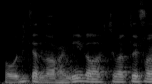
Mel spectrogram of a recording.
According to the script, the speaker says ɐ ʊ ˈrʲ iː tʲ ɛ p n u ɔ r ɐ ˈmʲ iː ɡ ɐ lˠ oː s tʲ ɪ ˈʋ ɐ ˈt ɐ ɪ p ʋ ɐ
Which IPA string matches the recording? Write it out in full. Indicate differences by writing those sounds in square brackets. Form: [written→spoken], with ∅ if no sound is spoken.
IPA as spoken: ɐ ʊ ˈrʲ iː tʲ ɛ [p→∅] n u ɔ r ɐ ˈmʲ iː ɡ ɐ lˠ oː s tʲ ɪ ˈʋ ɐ ˈt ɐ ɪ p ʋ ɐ

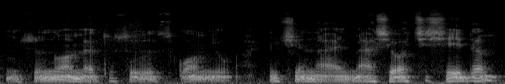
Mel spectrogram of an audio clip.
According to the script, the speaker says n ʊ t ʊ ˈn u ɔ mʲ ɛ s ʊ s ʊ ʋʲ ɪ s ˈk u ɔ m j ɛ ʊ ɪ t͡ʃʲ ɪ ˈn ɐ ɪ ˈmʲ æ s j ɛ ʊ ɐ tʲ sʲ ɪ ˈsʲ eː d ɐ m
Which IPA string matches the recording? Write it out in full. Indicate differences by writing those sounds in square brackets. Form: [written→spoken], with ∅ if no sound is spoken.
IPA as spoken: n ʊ [t→s] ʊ ˈn u ɔ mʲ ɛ [s→t] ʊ s ʊ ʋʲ ɪ s ˈk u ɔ m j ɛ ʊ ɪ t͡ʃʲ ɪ ˈn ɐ ɪ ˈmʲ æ s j ɛ ʊ ɐ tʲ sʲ ɪ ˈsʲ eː d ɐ m

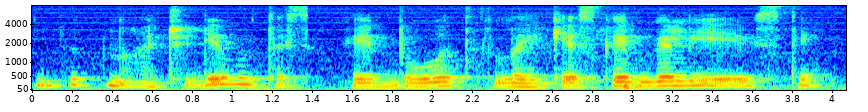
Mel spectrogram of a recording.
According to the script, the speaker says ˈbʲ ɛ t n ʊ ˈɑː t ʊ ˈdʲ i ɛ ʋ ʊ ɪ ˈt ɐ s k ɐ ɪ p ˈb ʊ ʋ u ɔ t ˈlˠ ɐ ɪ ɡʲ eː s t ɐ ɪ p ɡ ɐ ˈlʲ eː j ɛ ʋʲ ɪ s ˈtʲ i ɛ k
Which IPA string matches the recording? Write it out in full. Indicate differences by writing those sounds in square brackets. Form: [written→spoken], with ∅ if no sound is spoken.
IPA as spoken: ˈbʲ ɛ t n ʊ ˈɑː [t→t͡ʃʲ] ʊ ˈdʲ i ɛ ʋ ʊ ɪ ˈt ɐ s k ɐ ɪ p ˈb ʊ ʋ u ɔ t ˈlˠ ɐ ɪ [ɡʲ→kʲ] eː s [t→k] ɐ ɪ p ɡ ɐ ˈlʲ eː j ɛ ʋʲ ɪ s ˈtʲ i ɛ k

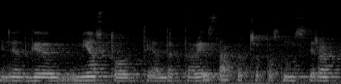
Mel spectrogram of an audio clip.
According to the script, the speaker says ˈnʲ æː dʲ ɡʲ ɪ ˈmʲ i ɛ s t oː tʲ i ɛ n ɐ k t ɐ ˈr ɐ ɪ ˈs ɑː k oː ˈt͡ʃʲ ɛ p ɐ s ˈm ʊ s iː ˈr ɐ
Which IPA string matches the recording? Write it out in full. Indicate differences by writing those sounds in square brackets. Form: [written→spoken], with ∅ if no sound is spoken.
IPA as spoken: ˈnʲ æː dʲ ɡʲ ɪ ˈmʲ i ɛ s t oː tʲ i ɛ [n→d] ɐ k t ɐ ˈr ɐ ɪ ˈs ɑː k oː ˈt͡ʃʲ ɛ p ɐ s ˈm ʊ s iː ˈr ɐ

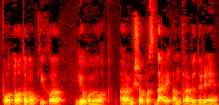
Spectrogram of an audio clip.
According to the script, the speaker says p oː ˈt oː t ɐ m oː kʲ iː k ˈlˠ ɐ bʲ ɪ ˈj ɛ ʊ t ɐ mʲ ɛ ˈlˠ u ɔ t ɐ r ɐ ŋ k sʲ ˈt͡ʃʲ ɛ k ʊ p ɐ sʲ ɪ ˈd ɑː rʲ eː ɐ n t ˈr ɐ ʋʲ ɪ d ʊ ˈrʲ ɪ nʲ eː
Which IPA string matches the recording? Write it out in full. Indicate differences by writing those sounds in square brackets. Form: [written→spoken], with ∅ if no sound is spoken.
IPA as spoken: p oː ˈt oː t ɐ m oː kʲ iː k ˈlˠ ɐ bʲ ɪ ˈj ɛ ʊ [t→p] ɐ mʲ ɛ ˈlˠ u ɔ t ɐ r ɐ ŋ k sʲ ˈt͡ʃʲ ɛ [k→∅] ʊ p ɐ sʲ ɪ ˈd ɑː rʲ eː ɐ n t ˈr ɐ ʋʲ ɪ d ʊ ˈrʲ ɪ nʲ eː

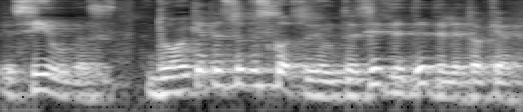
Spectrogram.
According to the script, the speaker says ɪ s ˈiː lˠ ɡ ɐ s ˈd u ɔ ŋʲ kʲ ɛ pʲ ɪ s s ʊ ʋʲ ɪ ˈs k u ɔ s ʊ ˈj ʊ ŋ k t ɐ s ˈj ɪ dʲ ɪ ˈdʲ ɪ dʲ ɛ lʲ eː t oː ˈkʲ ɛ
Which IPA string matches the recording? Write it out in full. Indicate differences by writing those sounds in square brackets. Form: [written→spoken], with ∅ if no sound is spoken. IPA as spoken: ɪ s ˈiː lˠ ɡ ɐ s ˈd u ɔ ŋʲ kʲ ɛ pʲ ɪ s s ʊ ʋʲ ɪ ˈs k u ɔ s ʊ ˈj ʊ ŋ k t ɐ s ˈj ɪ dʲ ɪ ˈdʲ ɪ dʲ ɛ lʲ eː t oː ˈkʲ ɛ

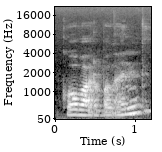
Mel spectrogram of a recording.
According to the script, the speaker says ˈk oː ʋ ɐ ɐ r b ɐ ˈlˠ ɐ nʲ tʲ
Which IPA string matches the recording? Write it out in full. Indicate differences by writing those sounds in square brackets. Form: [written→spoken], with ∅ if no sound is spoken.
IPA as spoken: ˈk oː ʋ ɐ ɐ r b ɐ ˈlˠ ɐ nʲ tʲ

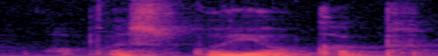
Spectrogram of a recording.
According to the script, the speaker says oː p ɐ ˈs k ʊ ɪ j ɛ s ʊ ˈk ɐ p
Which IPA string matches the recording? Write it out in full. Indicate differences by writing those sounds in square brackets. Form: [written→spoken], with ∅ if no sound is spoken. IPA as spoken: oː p ɐ ˈs k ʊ ɪ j ɛ [s→∅] ʊ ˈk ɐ p

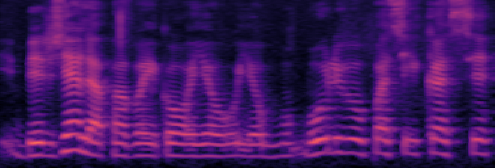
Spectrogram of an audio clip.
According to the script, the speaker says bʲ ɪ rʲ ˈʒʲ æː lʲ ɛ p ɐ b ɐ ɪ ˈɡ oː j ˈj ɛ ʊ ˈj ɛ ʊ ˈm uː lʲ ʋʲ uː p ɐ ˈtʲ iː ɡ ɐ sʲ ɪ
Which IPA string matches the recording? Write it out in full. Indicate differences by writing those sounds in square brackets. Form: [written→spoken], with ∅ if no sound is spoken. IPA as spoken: bʲ ɪ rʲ ˈʒʲ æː lʲ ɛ p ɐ b ɐ ɪ ˈɡ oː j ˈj ɛ ʊ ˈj ɛ ʊ [ˈm→ˈb] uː lʲ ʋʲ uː p ɐ [ˈtʲ→ˈsʲ] iː [ɡ→k] ɐ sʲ ɪ

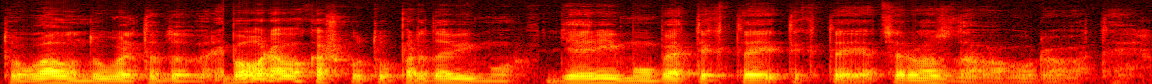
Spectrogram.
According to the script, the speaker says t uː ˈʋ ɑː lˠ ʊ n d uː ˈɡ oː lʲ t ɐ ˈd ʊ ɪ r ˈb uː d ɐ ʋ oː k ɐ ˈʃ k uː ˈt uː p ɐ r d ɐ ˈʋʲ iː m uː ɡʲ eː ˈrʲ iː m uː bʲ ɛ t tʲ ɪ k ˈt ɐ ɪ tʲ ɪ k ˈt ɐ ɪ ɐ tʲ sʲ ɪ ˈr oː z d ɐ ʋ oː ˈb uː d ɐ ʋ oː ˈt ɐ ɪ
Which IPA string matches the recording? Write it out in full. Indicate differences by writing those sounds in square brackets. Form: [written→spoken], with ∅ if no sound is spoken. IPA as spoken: t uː ˈʋ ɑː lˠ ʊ n d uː ˈɡ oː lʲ t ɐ ˈd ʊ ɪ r ˈb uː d ɐ ʋ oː k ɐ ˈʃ k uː ˈt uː p ɐ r d ɐ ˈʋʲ iː m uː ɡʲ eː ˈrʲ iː m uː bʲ ɛ t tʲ ɪ k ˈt ɐ ɪ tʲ ɪ k ˈt ɐ ɪ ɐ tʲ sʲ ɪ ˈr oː z d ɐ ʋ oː ˈb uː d ɐ ʋ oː ˈt ɐ ɪ

